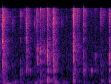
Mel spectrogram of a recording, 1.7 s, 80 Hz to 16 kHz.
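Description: Typing on an HP OMEN 15 (2020) laptop keyboard, a quick run of about a dozen soft, crisp key clicks close by with an uneven rhythm and no talking.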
